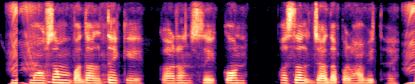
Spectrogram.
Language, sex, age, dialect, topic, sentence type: Magahi, female, 46-50, Central/Standard, agriculture, question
